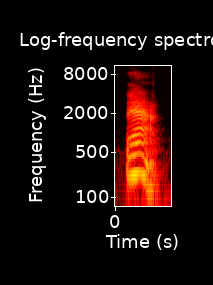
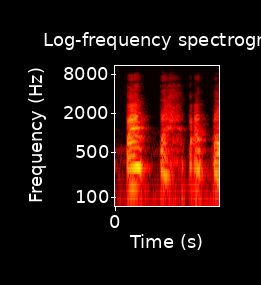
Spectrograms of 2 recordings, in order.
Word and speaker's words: bat: 우리가 예전에 빠따 이렇게 표현했는데 이것은 일본식 발음이고요. 정확한 영어는 bat입니다.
